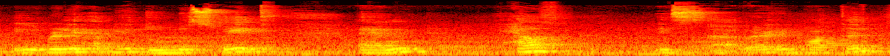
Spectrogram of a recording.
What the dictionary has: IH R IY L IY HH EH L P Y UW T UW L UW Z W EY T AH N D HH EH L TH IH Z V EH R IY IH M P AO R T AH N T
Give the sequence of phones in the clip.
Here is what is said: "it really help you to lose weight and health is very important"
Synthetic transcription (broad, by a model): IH R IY L IY HH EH P Y UW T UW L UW S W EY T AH N HH EH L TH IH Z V EH R IY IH M P AO T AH N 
